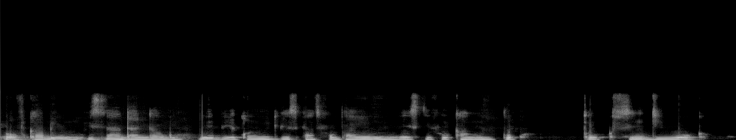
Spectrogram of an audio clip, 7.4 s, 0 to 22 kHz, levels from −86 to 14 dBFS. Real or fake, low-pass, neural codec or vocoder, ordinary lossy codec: fake; 7.2 kHz; codec, 44.1 kHz, 2.6 kbps, SNAC; none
